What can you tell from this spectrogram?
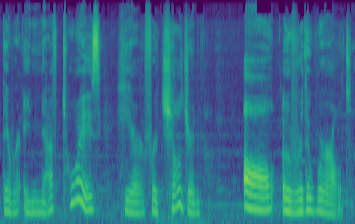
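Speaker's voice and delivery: ordinary delivery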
